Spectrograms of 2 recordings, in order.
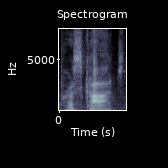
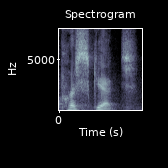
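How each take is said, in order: First: The name is said the outsider way. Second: The name is said the local way. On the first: The speaker calls it wrong. "they don't call it Prescott" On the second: The speaker calls it right. "call it Prescott. ... That's how they pronounce it"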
